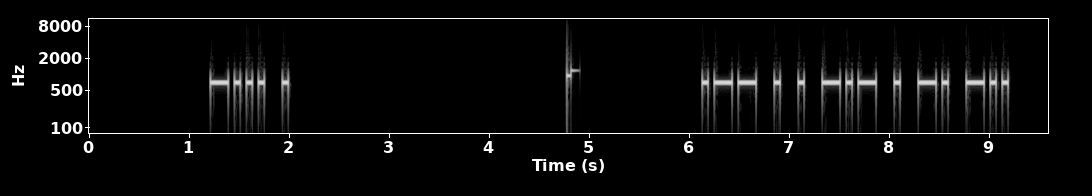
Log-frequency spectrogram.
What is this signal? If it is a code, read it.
Morse code, heard as a keyed tone, about 20 wpm, 700 Hz. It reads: BE WEEKEND
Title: 4x Word-Spacing - Sets of 5 Words - 20wpm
